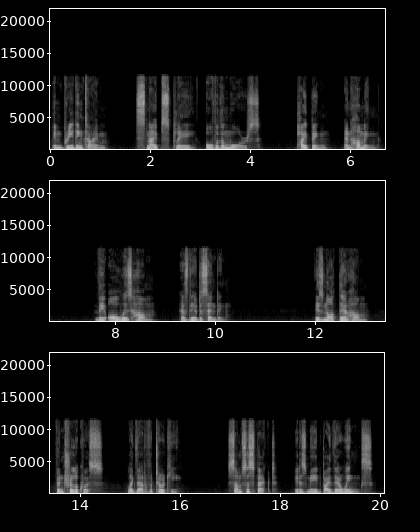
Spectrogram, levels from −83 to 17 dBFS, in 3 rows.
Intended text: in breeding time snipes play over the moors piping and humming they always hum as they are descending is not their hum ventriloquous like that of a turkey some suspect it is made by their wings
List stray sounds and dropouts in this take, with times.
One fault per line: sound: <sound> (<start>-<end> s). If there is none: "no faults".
no faults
